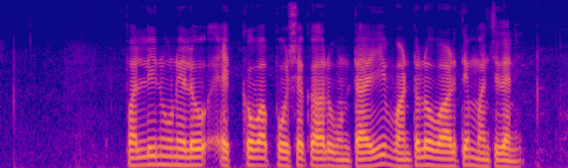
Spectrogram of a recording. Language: Telugu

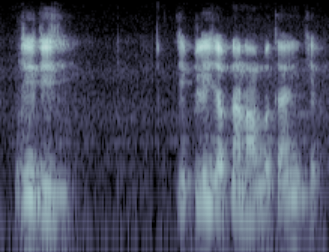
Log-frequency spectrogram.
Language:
Urdu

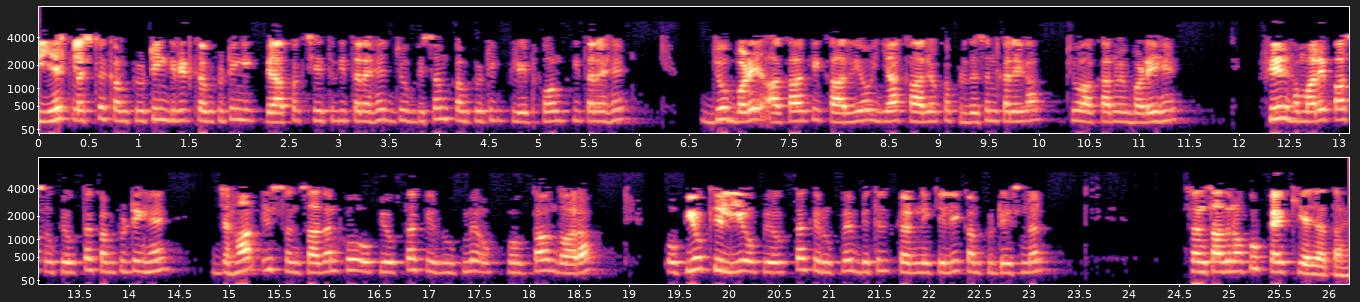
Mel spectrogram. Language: Hindi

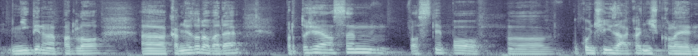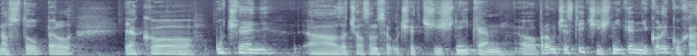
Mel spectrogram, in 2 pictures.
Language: Czech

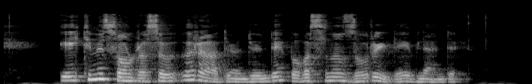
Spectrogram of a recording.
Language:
Turkish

